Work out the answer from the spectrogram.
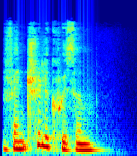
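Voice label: "ventriloquism", British English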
